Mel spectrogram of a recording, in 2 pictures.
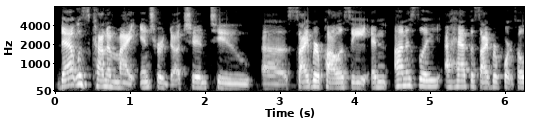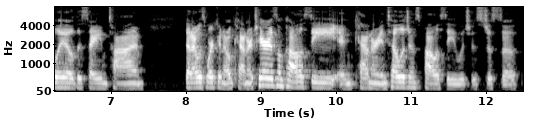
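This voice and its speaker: A policy expert from Mississippi with a strong Southern accent guests on a podcast, chattily telling her career story in a conversational interview. Her lowish voice has a forceful, bright edge at a moderate pace, dotted with "um" and "right?"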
